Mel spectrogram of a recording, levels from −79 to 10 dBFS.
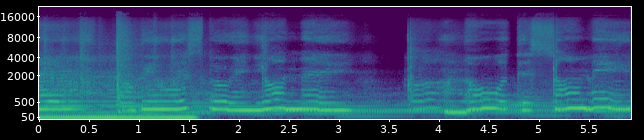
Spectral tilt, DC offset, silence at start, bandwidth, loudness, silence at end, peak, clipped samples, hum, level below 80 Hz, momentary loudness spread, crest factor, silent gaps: -5.5 dB/octave; under 0.1%; 0 s; 17.5 kHz; -20 LUFS; 0 s; -6 dBFS; under 0.1%; none; -26 dBFS; 8 LU; 12 dB; none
